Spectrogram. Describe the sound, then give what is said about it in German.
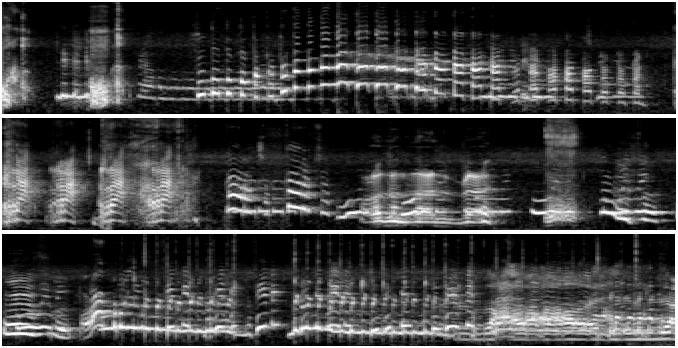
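A dense jungle soundscape of animals screaming and wailing, with overlapping shrill, warbling calls and sharp bursts filling the air continuously at fairly high volume, with no talking. “Wir können ja vielleicht ganz kurz mal die Mikrofone in den Dschungel richten und einfach mal diese Geräuschkulisse wirken lassen.”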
